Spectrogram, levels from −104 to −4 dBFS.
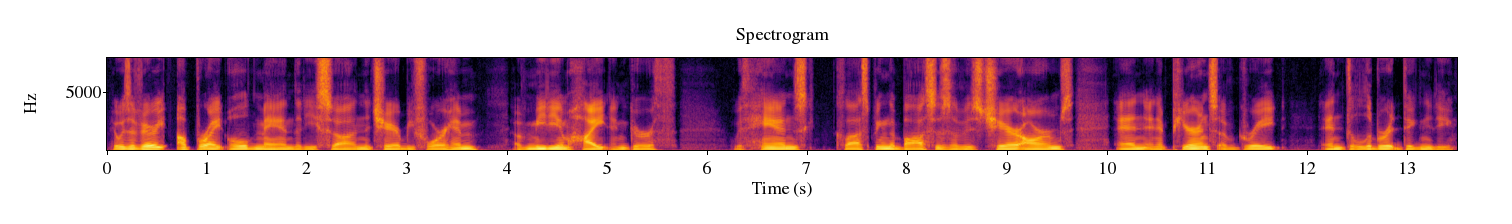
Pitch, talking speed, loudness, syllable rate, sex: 100 Hz, 165 wpm, -18 LUFS, 4.6 syllables/s, male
